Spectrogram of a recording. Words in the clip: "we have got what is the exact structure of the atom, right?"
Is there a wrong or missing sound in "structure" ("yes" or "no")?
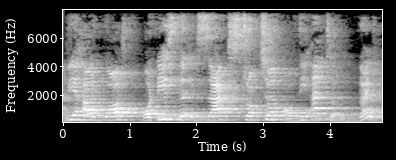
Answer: no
